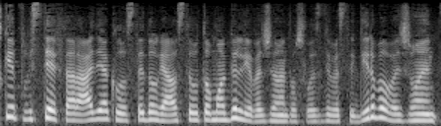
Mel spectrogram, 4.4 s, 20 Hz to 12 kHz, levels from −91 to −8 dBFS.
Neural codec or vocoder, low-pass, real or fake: codec, 24 kHz, 0.9 kbps, WavTokenizer, medium speech release version 2; 10.8 kHz; fake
